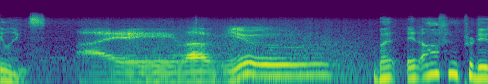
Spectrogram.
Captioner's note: sing-song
